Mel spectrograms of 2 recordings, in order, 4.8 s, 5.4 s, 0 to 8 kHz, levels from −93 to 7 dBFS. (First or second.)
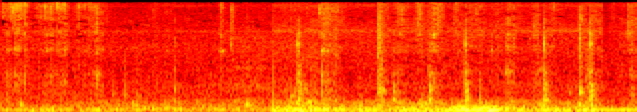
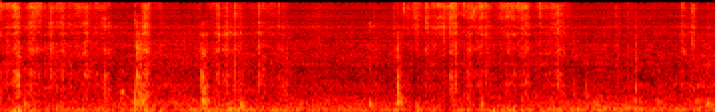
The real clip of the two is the first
